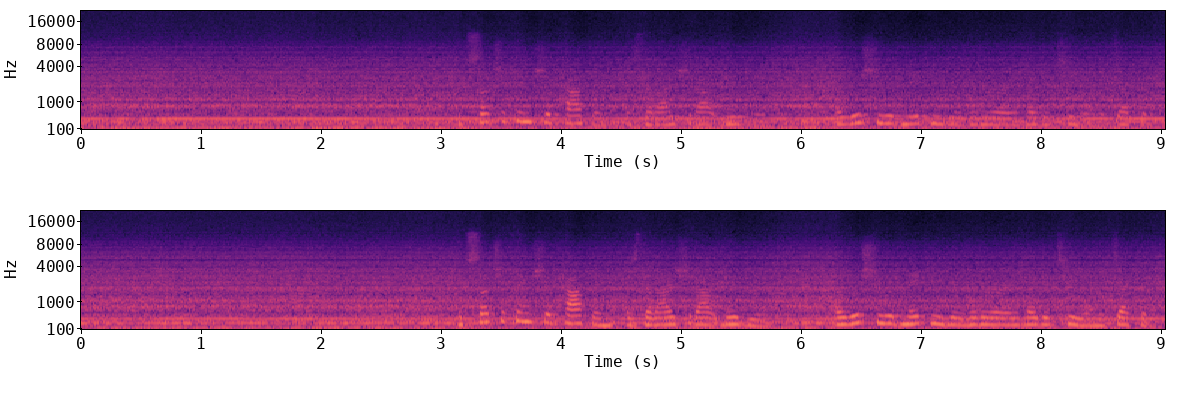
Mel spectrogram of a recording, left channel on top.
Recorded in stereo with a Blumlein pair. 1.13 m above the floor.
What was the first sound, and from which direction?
A fan, 15° right.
